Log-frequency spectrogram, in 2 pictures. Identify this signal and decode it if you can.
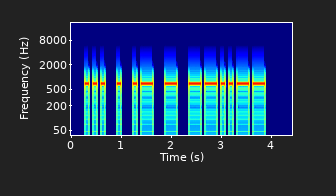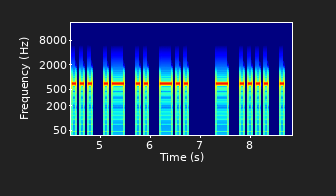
Morse code, heard as a keyed tone, about 14 wpm, 700 Hz. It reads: SEAT, SAID THE
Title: Sentences from Top 1500 Words 15wpm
